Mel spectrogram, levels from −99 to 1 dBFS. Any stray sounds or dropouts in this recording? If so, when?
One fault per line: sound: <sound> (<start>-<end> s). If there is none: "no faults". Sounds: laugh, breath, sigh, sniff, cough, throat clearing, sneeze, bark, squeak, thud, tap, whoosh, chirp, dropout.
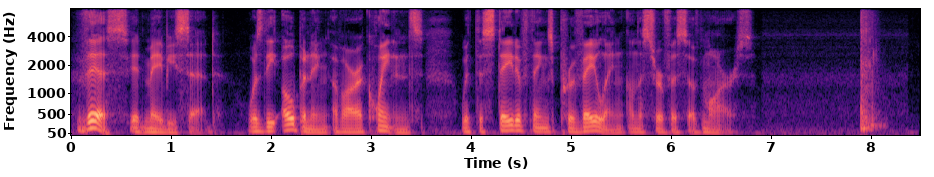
sound: thud (7.9-8.2 s)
